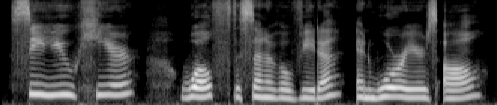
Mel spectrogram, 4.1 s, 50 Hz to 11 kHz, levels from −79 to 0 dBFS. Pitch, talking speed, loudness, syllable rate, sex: 250 Hz, 160 wpm, -18 LUFS, 4.3 syllables/s, female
